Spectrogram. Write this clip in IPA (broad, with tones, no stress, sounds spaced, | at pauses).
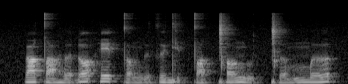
u˧˥ tˤ e˩˧ ɦ ɤ˩˧ ɗ ɔ˥ h e˥ tː ɔ˩ ŋ ɯ˩ t͡s ɯ˧ dʲ ɯ˧ tː ɔ˩ tˤ ǀʰ ɔ˧˥ ŋ u˩˧ ǀʰ ɤ˩ mː ɤ˧˥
